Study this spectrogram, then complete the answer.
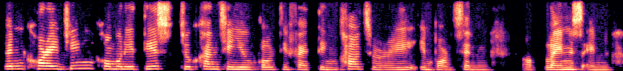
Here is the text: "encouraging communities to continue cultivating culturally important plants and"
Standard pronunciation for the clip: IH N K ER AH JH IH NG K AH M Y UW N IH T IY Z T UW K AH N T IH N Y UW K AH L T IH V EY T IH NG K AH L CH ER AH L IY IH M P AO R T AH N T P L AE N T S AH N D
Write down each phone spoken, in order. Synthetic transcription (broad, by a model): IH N K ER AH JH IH NG K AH M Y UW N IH T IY S T UW K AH N T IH N Y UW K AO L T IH F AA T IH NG K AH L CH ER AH L IY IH M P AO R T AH N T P L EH N S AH N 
